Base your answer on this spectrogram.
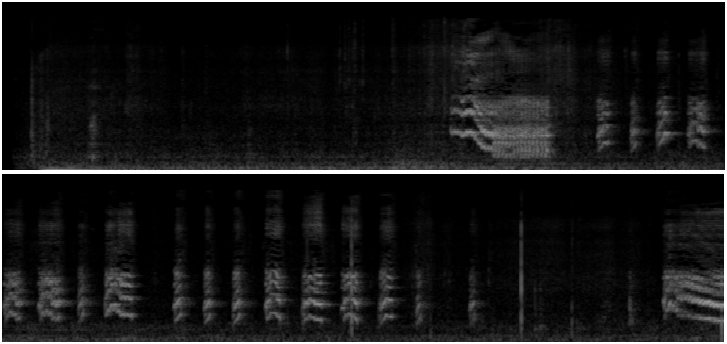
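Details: Bulloxer, a mixed-breed dog, gives a brief whine, then a rapid run of short, high, tonal yips of about ten per five seconds, followed by a final rising whine indoors.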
